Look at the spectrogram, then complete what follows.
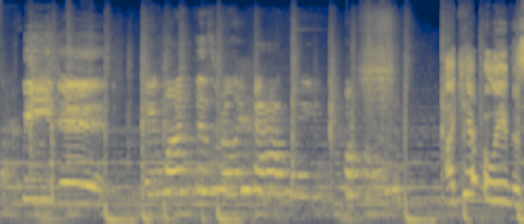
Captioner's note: sniffles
